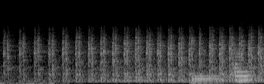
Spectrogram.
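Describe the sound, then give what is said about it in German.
A car engine runs steadily with a rapid, regular pulsing chug, moderately loud, growing slightly louder and rougher near the end, as the car is driven across Germany and used to test new synthetic lubricating oils. “fährt unverdrossen mit seinem geliebten Wagen quer durch Deutschland.”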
